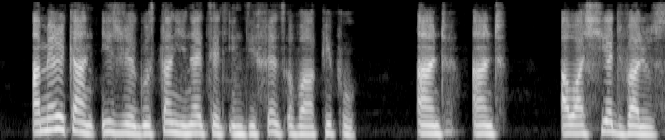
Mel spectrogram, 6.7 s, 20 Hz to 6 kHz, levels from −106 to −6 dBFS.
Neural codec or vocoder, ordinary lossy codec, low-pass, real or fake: none; none; 5.4 kHz; real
